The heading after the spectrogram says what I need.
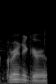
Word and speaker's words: Greninger: It's Greninger, like vinegar.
